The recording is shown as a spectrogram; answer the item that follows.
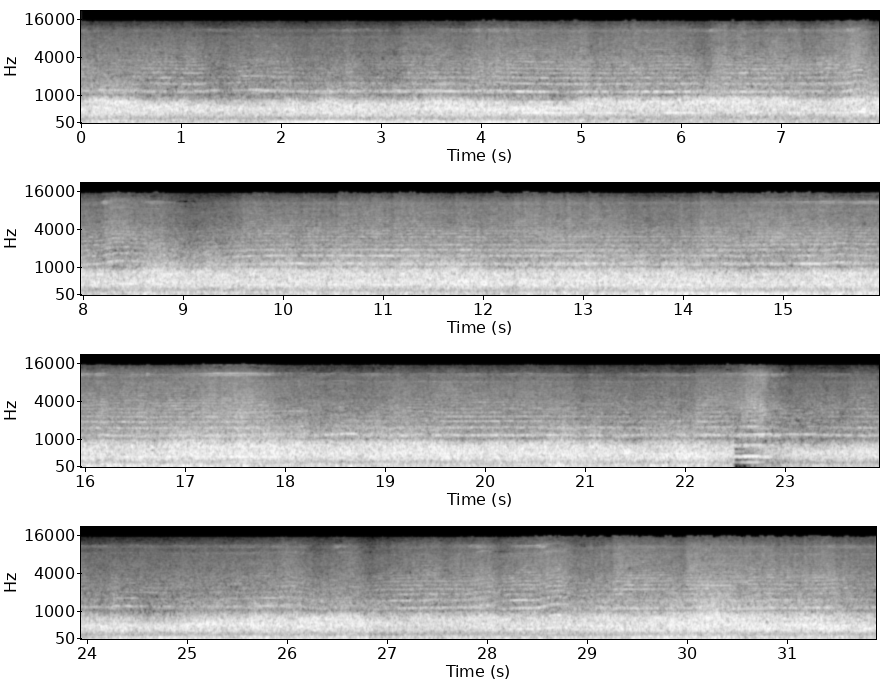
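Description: A steady mechanical hum carrying a faint, slightly wavering high whine. It dips briefly about three-quarters of the way through.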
